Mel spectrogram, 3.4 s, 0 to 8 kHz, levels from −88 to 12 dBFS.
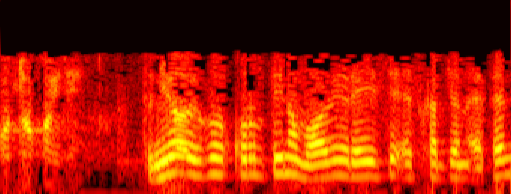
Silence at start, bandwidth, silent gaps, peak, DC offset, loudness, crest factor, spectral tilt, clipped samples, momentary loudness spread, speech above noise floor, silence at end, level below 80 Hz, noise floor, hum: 0 s; 3.9 kHz; none; -2 dBFS; under 0.1%; -18 LUFS; 16 dB; -10.5 dB/octave; under 0.1%; 9 LU; 23 dB; 0 s; -56 dBFS; -40 dBFS; none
